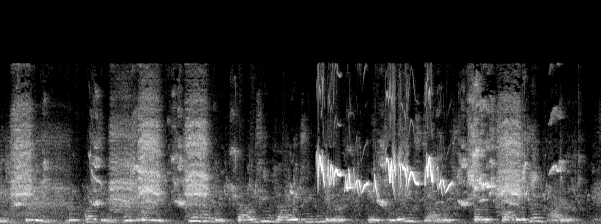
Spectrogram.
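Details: A yellow-fronted canary in a bird shop sings a bright, high warbling song of quick trills and whistles, loudest midway. Low human speech runs underneath throughout.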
